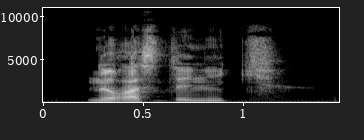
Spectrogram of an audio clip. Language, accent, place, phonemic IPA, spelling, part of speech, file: French, France, Lyon, /nø.ʁas.te.nik/, neurasthénique, adjective, LL-Q150 (fra)-neurasthénique.wav
- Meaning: neurasthenic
